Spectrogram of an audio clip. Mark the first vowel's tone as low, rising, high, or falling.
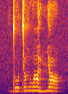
low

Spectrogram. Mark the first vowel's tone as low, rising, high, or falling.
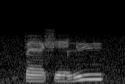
low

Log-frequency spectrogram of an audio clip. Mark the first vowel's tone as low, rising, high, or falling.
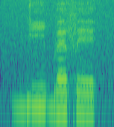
high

